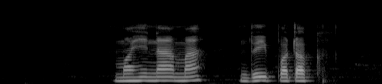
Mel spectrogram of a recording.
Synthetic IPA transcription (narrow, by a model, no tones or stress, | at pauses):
mʌɦinama | d̪ujpʌʈʌk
